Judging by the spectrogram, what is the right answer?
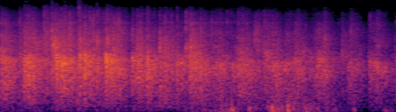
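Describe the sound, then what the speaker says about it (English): An audience at a final pitches event for a game-narrative program gives a big round of applause: dense, continuous clapping from a crowd, steady and fairly loud for the whole stretch with no voices over it. "So a big round of applause for them as well."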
